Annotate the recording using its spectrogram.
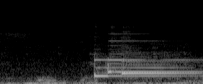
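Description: Windows 10 User Account Control chime from a laptop's speakers as the administrator-permission prompt appears: a short bell-like chord about a second in, its notes entering in quick succession and fading over about a second.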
